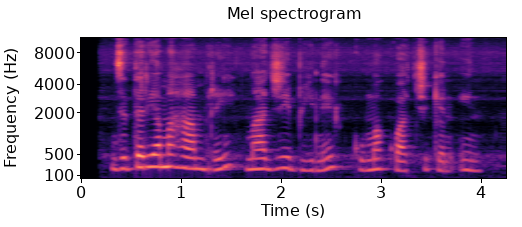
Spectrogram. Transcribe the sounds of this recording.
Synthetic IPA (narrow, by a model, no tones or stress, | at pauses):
nd͡ʒɪt̪eɾjamaɦamɾimad͡ʒibinekumakwat͡ʃikɛnɪn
